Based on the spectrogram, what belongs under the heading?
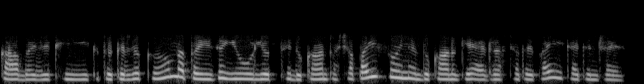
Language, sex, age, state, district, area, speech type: Kashmiri, female, 30-45, Jammu and Kashmir, Shopian, rural, conversation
